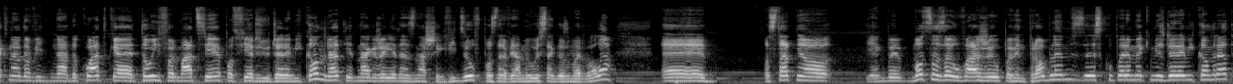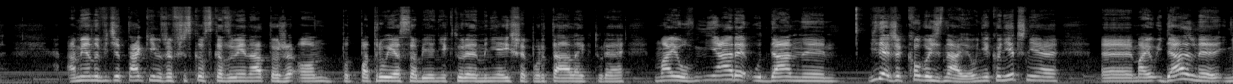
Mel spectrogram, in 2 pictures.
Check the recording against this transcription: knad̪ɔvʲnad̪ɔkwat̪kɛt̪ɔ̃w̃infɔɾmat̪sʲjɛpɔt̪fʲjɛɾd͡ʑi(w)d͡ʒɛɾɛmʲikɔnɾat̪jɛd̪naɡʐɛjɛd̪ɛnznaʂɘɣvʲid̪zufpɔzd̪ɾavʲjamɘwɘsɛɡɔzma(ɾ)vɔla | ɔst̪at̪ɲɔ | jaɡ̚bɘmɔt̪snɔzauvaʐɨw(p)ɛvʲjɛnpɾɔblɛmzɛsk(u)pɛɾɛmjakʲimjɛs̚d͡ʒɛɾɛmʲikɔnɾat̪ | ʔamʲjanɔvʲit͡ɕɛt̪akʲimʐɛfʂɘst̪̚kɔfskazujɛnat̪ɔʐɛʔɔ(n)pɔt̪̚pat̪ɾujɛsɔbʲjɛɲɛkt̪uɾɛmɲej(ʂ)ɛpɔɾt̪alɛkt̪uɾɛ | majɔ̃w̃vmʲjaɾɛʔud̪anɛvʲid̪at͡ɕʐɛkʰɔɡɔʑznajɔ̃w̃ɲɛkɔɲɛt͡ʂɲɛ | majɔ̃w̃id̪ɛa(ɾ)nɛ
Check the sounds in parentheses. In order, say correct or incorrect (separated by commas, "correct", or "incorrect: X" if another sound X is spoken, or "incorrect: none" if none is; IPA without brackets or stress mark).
correct, correct, correct, correct, correct, correct, incorrect: l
